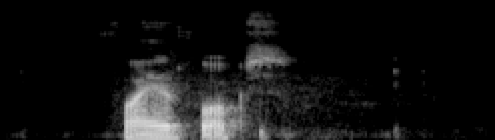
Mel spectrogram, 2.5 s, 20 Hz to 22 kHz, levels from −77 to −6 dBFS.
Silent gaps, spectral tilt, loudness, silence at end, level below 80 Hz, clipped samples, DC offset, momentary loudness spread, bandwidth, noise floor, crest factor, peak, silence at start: none; -7.5 dB/octave; -21 LUFS; 1.05 s; -64 dBFS; under 0.1%; under 0.1%; 15 LU; 15 kHz; -68 dBFS; 22 dB; -2 dBFS; 0.6 s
